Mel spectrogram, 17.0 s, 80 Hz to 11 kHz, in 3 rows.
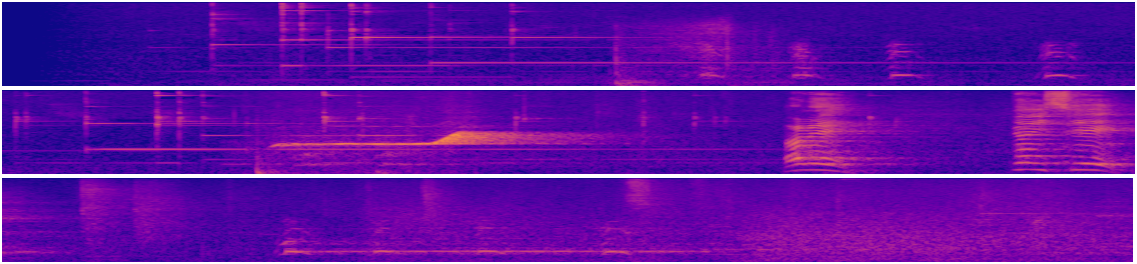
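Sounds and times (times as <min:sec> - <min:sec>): overlapping chime-like tones: 0:00.7 - 0:10.4.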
